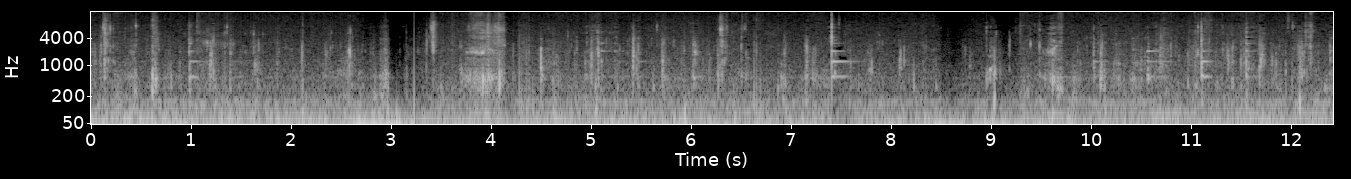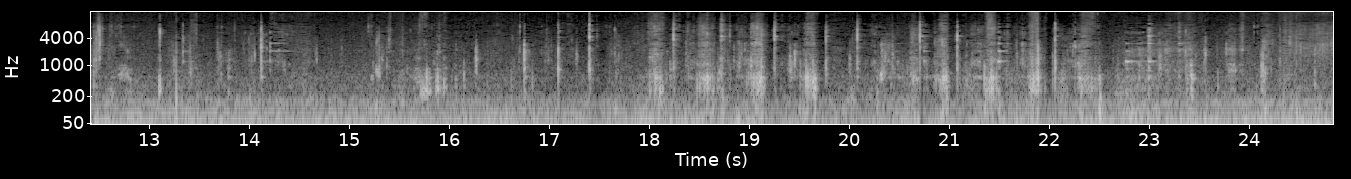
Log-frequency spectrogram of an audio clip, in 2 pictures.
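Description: Close-miked eating: a person chewing and biting food, with many wet mouth clicks and smacks and a couple of louder moments about three and nine seconds in, over a steady low hum.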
